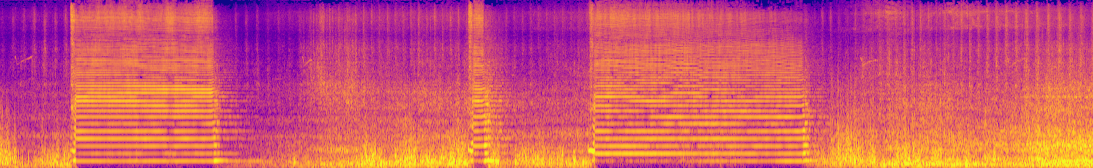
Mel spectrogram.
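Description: Diesel locomotive air horn sounding a long blast, a short toot, then another long blast, each a steady chord. Underneath is the rumble of diesel engines and rolling wheels, which grows louder near the end as the locomotives pass close by.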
